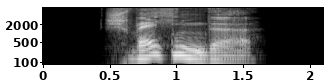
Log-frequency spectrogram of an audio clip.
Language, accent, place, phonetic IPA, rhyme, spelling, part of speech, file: German, Germany, Berlin, [ˈʃvɛçn̩də], -ɛçn̩də, schwächende, adjective, De-schwächende.ogg
- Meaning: inflection of schwächend: 1. strong/mixed nominative/accusative feminine singular 2. strong nominative/accusative plural 3. weak nominative all-gender singular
